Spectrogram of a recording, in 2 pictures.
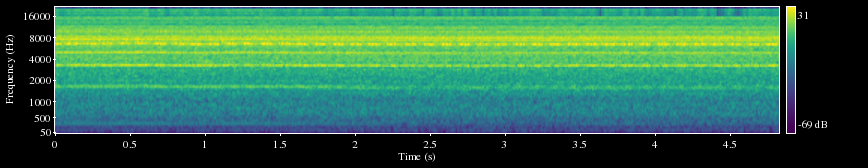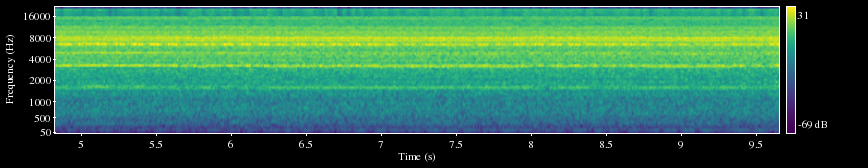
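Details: Magnetic drill used like a drill press, drilling steel plate with cooling lube; steady high motor whine with faint low hum beneath, cutter biting evenly through steel, normal cutting.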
